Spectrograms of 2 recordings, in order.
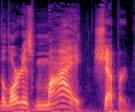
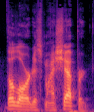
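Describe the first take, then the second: First: The phrase is said with strong, marked emphasis. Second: The phrase is said plainly, without strong emphasis. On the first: The speaker calls it right. "If I could italicize that and embolden that" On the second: The speaker calls it wrong. "I didn't say it like that"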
